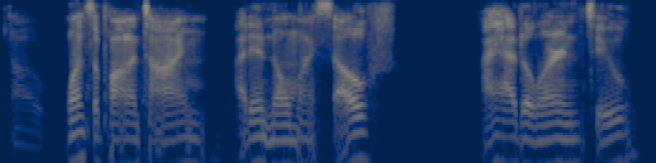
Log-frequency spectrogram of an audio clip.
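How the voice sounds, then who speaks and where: A man on a panel, calmly reading a reflective personal story at a library event. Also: fairly low pitch, creaky, no echo, dull audio. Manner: calm, measured, reflective.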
